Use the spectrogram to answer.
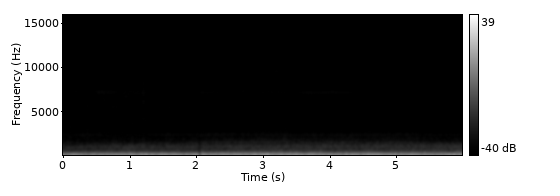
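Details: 2024 Nissan Altima while driving: a steady low buzzing rattle from behind the pillar over heavy road and engine rumble, starting at about 2000 rpm and stopping when revs drop: interior trim rattle.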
